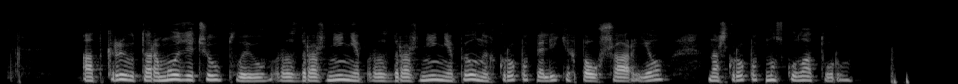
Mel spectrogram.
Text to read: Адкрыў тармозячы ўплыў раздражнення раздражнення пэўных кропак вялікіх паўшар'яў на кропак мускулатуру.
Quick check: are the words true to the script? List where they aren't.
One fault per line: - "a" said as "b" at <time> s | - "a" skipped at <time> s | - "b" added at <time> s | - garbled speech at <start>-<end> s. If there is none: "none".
none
